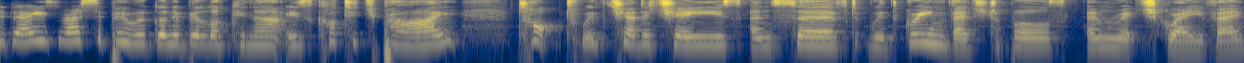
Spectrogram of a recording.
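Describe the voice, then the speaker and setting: A woman with a British accent speaks at a fairly slow pace in a fairly high pitch, her intonation lively and hardly any pauses breaking her speech against a quiet background. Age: 60s. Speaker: home cook video host. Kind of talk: cooking tutorial. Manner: casual, chatty.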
